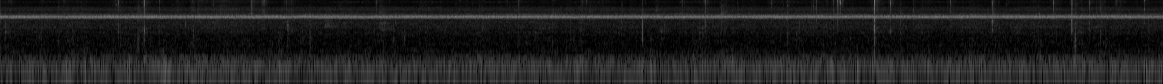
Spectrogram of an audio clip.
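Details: Autumn insects chirp in a continuous, even high-pitched drone beside a campfire in the autumn camping season, the fire adding frequent light crackles and ticks throughout.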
